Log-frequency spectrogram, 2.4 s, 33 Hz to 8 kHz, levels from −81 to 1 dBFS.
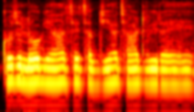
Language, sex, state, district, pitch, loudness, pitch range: Hindi, male, Rajasthan, Jaipur, 140 Hz, -16 LUFS, 135-150 Hz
